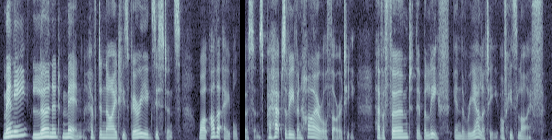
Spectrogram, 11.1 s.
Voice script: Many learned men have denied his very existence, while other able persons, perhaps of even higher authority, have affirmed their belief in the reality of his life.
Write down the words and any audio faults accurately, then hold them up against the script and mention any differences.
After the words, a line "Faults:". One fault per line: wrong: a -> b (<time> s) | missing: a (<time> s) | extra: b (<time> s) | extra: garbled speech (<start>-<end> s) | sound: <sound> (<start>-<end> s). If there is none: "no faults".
Many learned men have denied his very existence, while other able persons, perhaps of even higher authority, have affirmed their belief in the reality of his life.
Faults:
sound: dropout (4.8-4.9 s)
